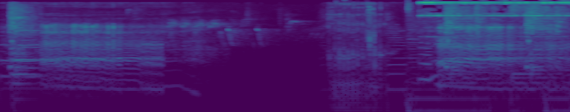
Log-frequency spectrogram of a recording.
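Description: A long, low vocal grunt from a cartoon character that falls in pitch at the end, then a short pause. Background music with a steady low beat comes in about three seconds in.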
